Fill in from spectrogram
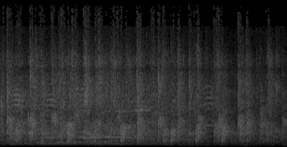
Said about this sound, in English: Hey, again, to all the kids, we want to give you a round of applause. That was brilliant.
